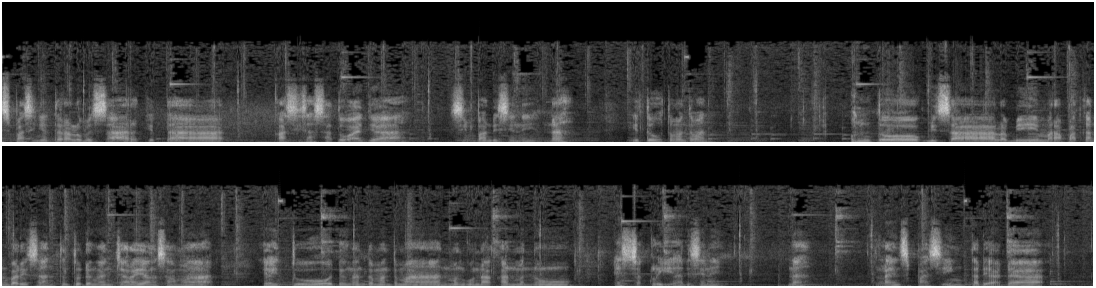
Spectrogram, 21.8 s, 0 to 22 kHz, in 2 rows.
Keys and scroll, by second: 0.3 ctrl+a, 11.9 ctrl+a, 12.5 ctrl+[, 12.7 ctrl+[, 13.2 ctrl+[, 17.4 ctrl+a.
